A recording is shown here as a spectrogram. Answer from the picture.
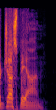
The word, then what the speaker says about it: Just Beyond: So his next question is more Tokusatsu is coming stateside, not just Sentai, but we've got Amazon's on Prime, US, we've got Juice Beyond. I'm probably saying that wrong. – Just think Beyond, so Justice and Champion. – Oh, Just Beyond.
